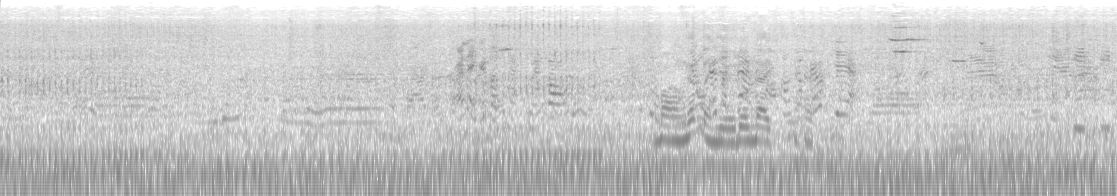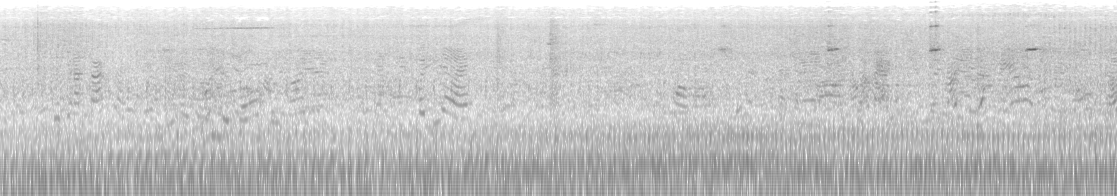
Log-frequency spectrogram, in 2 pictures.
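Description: Market vendors and shoppers chatter all around.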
